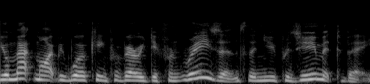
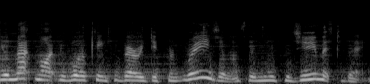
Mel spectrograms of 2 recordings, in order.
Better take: first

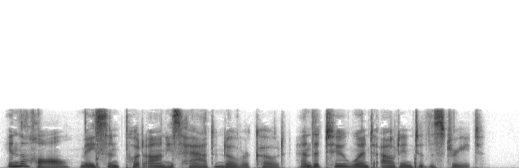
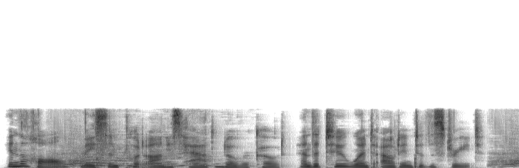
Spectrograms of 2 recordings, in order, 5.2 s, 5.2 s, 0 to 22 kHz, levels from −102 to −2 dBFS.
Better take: first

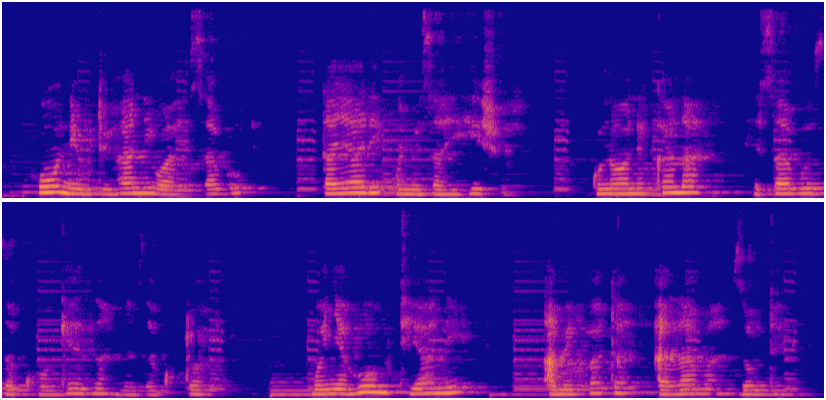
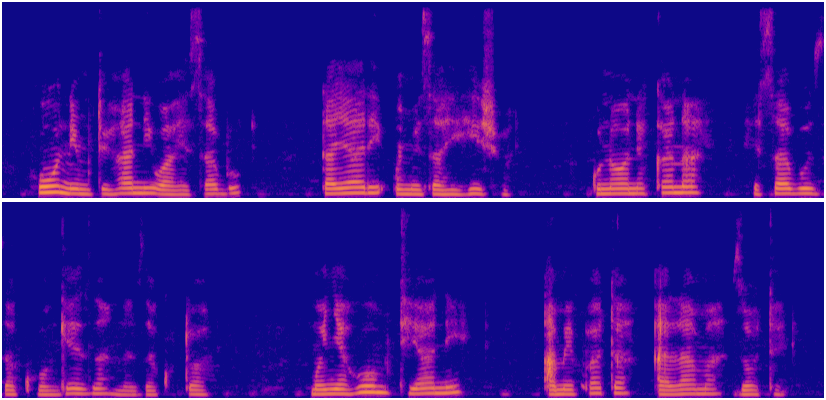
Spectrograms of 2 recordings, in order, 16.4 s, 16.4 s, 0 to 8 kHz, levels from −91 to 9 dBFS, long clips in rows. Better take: second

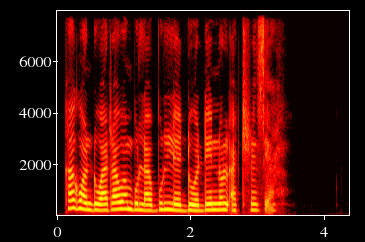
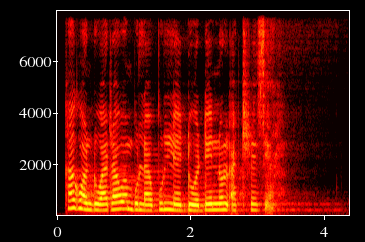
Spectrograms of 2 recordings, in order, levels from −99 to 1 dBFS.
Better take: first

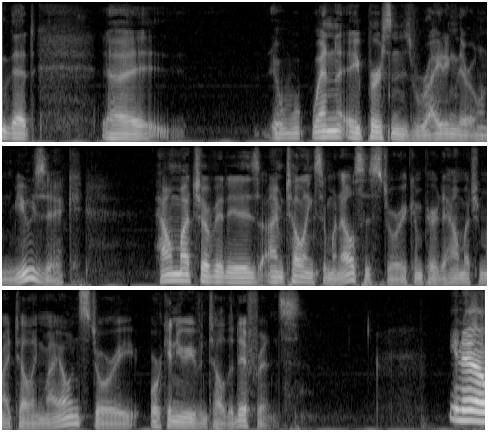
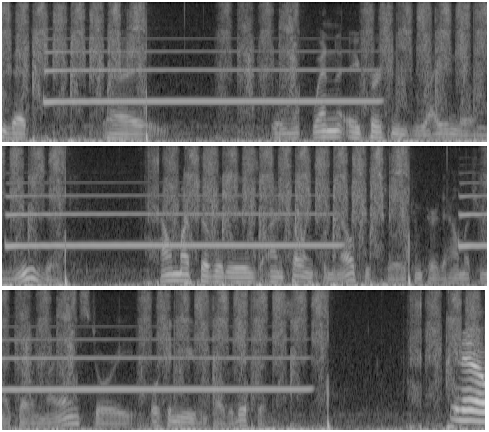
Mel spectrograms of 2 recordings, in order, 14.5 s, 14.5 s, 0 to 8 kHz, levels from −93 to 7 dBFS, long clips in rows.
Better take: first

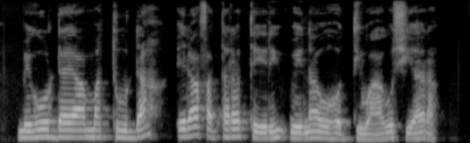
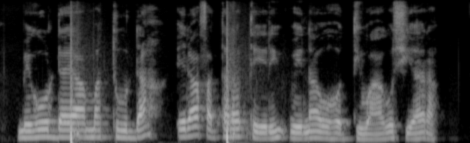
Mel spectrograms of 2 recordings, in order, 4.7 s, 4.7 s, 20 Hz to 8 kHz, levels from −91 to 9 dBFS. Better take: first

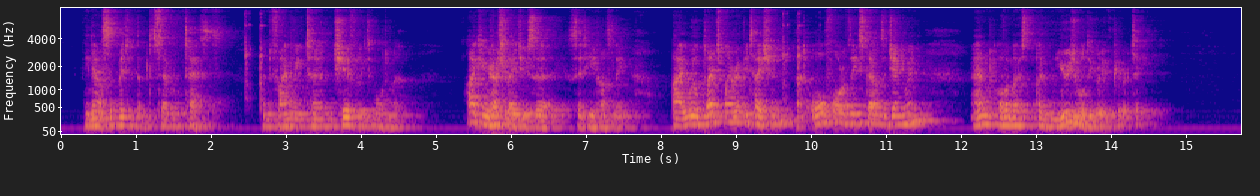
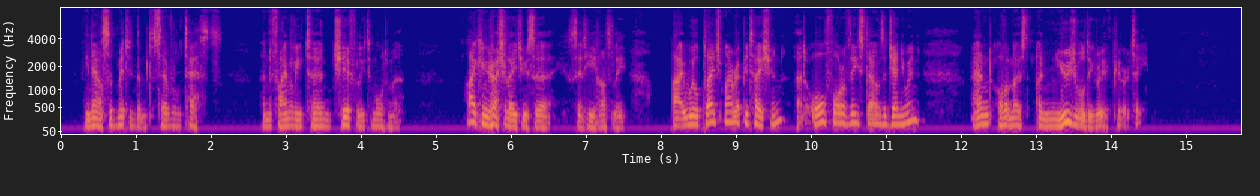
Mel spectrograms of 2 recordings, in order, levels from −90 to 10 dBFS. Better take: second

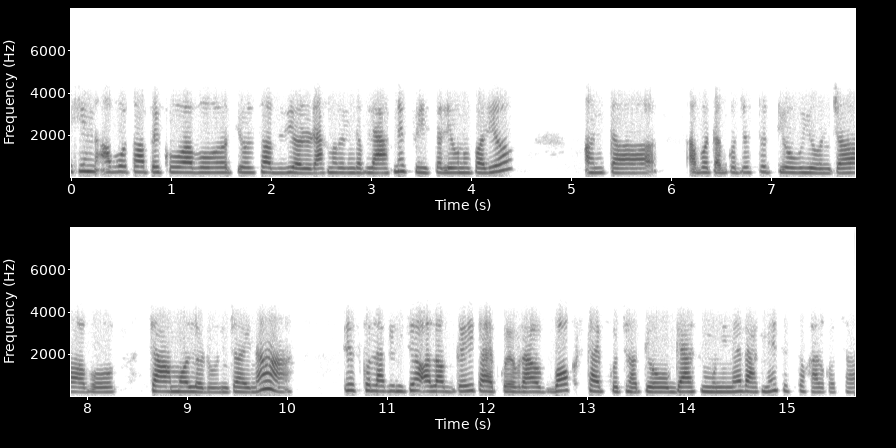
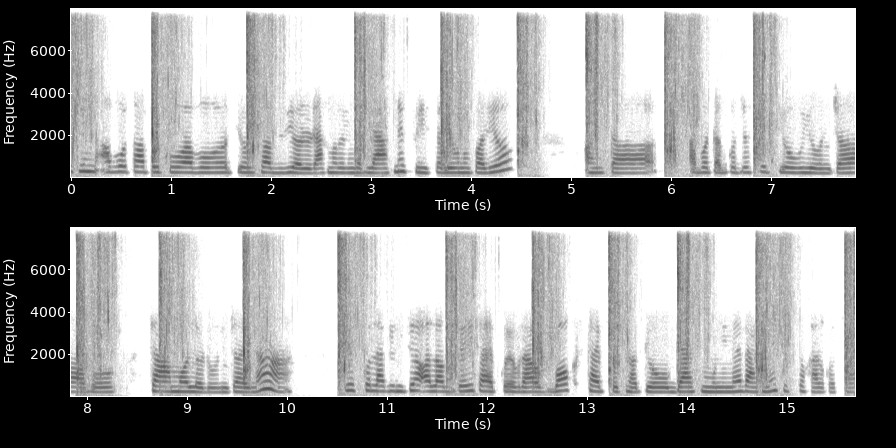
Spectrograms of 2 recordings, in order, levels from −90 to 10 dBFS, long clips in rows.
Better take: first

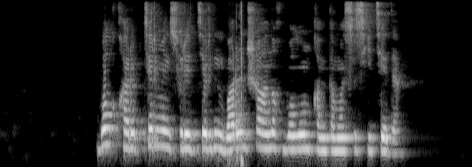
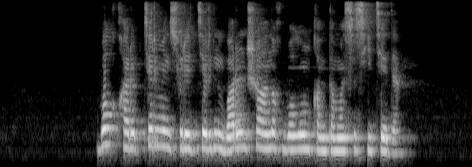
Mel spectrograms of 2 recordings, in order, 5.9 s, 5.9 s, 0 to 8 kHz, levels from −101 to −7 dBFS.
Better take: second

